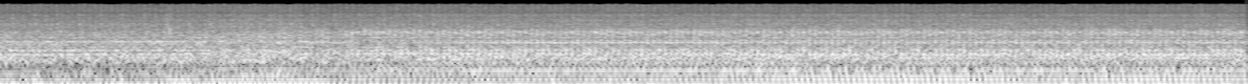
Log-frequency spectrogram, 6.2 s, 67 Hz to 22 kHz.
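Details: Honda CR-V, 200,000 km, warm engine, first start after changing to thicker 10W-40 oil on the old filter: steady, rapid knock under the idle drone that thicker oil hasn't quieted; engine knock, source unknown.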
